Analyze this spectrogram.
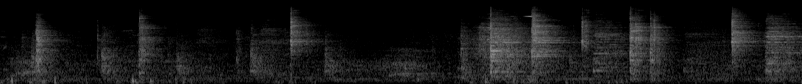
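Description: Steel headlock feed barrier clanking and rattling in irregular metal knocks as cows move their heads in the stanchions while feeding, the knocks coming thicker and louder in the second half.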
